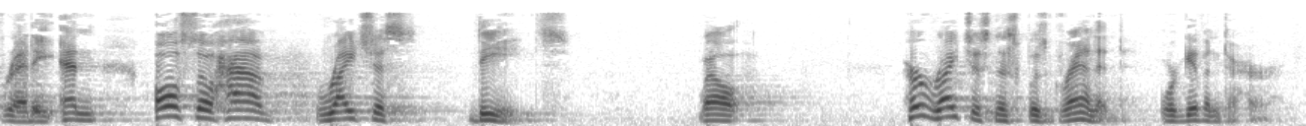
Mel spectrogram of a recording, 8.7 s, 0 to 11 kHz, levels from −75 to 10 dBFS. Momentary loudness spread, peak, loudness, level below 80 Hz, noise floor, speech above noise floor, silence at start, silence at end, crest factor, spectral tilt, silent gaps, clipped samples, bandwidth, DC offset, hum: 18 LU; -6 dBFS; -20 LUFS; -60 dBFS; -56 dBFS; 36 dB; 0 s; 0.25 s; 16 dB; -4.5 dB/octave; none; under 0.1%; 8 kHz; under 0.1%; none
